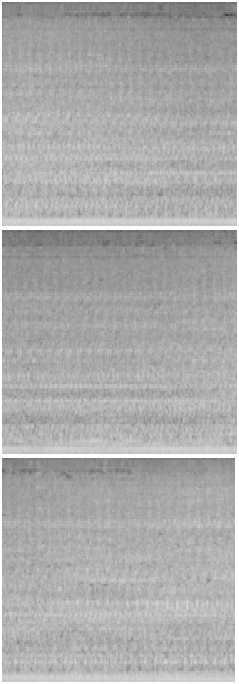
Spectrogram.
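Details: Suzuki Ertiga common-rail diesel (same engine as the Chevrolet Spin), freshly running after an engine teardown for a cracked camshaft holder in the cylinder head that leaked oil: steady, even idle clatter with no knocks or misses.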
